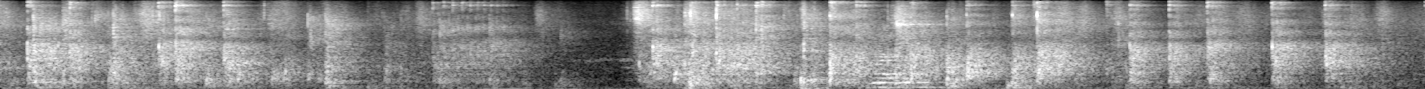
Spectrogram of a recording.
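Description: Table tennis ball clicking off the bats and the table in quick rallies. The clicks thin out toward about six seconds in, then a fast new rally runs on to the end.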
